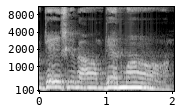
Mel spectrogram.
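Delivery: acted rallying cry with long held names; calling out. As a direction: chant it out to summon divine rescue. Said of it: "मी लगेच मोठ्याने ओरडलो".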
